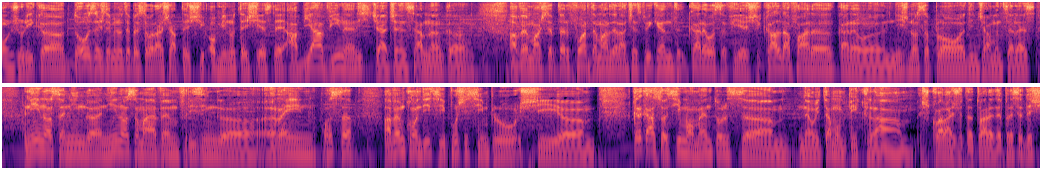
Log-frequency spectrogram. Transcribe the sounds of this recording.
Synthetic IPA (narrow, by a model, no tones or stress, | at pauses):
ko̞nʒuɾikəd̪o̞wəze̞t͡ʃʲd̪e̞minut̪̬e̞pe̞s̬t̪ɾeo̞ɾaʃap̚t̪eʃiʔo̞pt̪̚minut̪e̞ʃije̞st̪e̞ʔabjavine̞rʲt͡ʃe̞jat͡ʃe̞ɨnseamnəkə | ave̞maʃt̪e̞p̚t̪ərʲfoart̪e̞marʲd̪e̞laːt͡ʃe̞st̪wikʲe̞nd̪kaɾe̞o̞səfije̞ʃikald̪afaɾəkaɾe̞nit͡ʃʲnuo̞səplowəd̪int͡ʃeamɨnt̪se̞le̞s | nino̞səniŋɡənino̞səmajave̞mfɾiziŋɡ | rejno̞̰sə | ave̞mko̞nd̪it̪sijpurʃisimpluʃiə | kkɾed̪kəaso̞simo̞me̞nt̪ulsəne̞ujt̪əmumpiklaʃkoalaːʒut̪ət̪oaɾed̪e̞pɾe̞sed̪e̞ʃi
